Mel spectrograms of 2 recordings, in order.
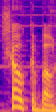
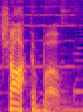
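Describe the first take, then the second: First: The first vowel is unlike the one in chocolate. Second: The first vowel sounds like the one in chocolate. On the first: The speaker calls it right. "no, it's chocobo" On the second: The speaker calls it wrong. "not chocobo"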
